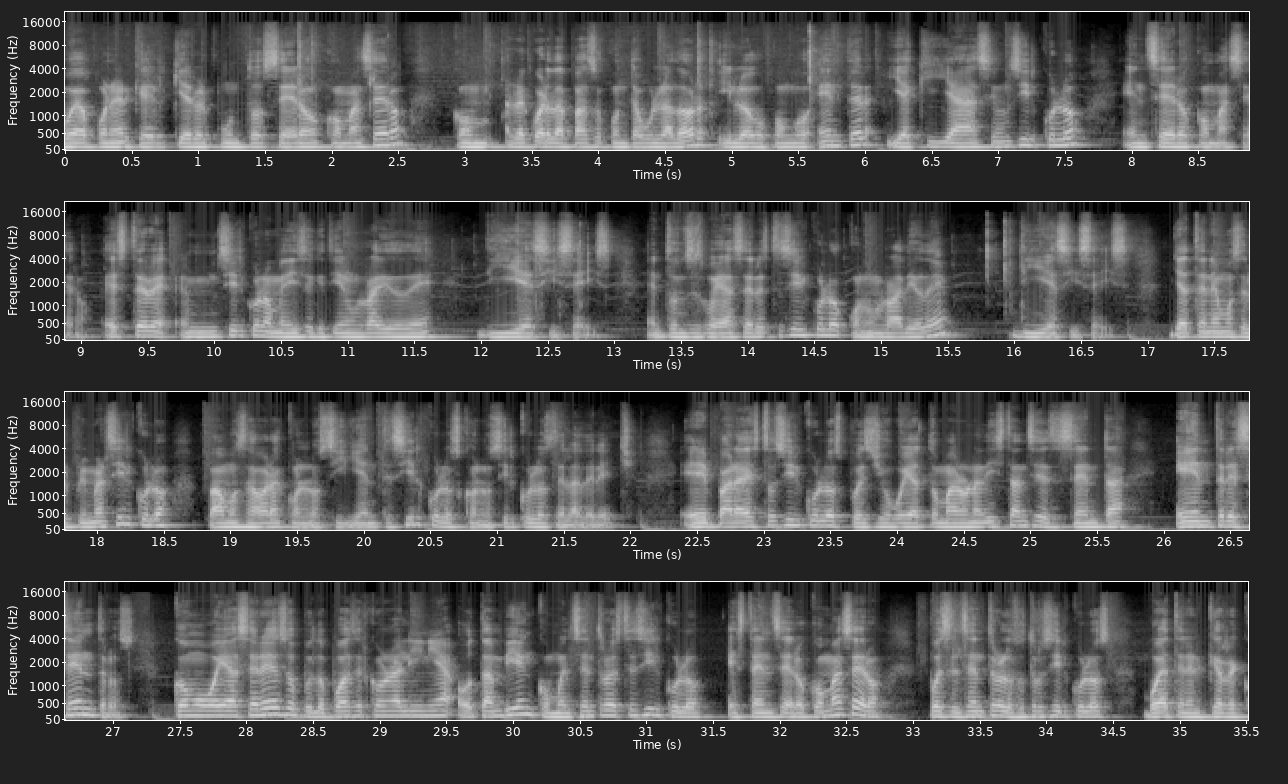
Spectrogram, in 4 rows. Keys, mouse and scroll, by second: 1.6 KP_0, 2.2 Tab, 4.6 KP_0, 5.5 KP_Enter, 12.1 KP_1, 12.3 KP_6, 15.8 KP_Enter.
